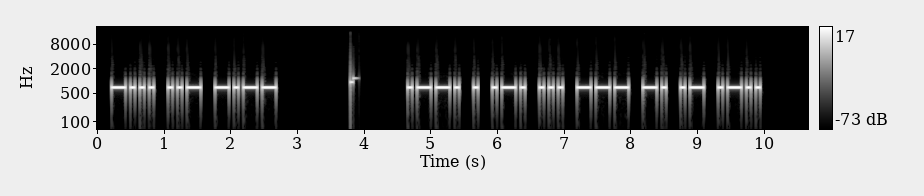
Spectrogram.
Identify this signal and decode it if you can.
Morse code, heard as a keyed tone, about 17 wpm, 700 Hz. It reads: BUY PERSONAL
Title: Sentences from Top 700 Words - New Word Drill - 17wpm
